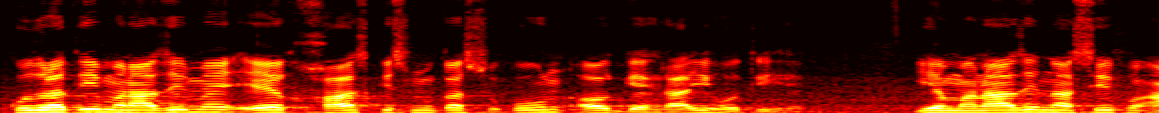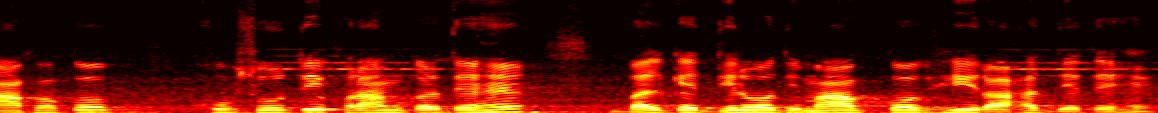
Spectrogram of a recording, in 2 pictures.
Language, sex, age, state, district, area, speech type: Urdu, male, 60+, Delhi, North East Delhi, urban, spontaneous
